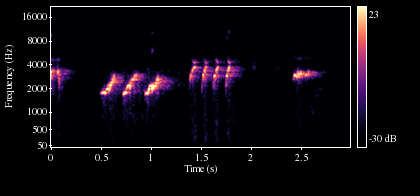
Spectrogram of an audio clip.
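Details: Greater Green Leafbird chattering song from an Indonesian master recording for training songbirds: short rising slurred whistles in a quick run of three, then a burst of rapid buzzy notes and a final clear whistle, with brief pauses.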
